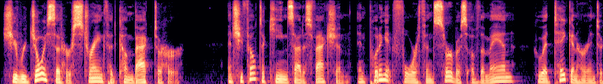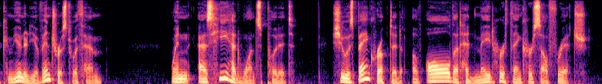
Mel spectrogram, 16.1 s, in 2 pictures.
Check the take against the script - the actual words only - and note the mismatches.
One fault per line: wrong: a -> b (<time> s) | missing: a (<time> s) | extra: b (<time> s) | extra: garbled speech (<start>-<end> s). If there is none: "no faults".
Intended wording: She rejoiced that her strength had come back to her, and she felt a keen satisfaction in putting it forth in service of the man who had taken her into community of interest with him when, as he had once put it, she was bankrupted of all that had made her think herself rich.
no faults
